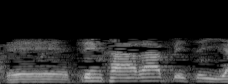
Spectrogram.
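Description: A man's voice chanting, holding two long, level intoned notes in the way Pali verses are recited within a Buddhist sermon.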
